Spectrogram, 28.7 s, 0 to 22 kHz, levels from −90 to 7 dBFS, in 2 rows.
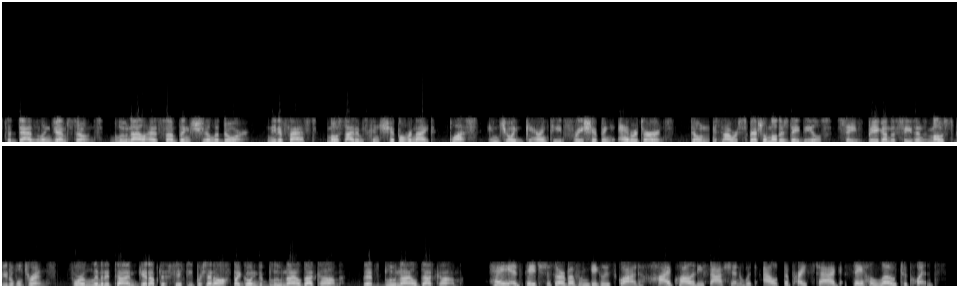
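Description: G.723.1 codec damage runs through the whole recording. The speech is squeezed into a telephone band of roughly 250 Hz to 3.6 kHz, so it sounds thin and muffled with no low body or upper air. The heavy coding at what sounds like about 6 kbit/s gives a hoarse, rough texture, and because the coder refreshes its model of the voice only every 30 ms, consonants smear into the vowels around them.

VoIP packet loss concealed by the speech codec hits from 10.55 to 10.85 s, just after "free shipping and returns". About 180 ms of audio is missing, scattered across 240 ms, which fits six 30 ms frames dropping out, with the longest gap at 120 ms. The decoder fills each hole by repeating its last pitch and filter at falling gain, so the speech turns into a fading buzzy tone or coloured noise and stays weak and distorted until the coder recovers.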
